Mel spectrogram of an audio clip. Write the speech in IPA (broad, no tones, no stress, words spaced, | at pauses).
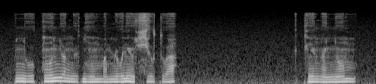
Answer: ɲu kũɲɵŋʉ ɡũmɐm ɳuɾʲõ çɨtʷa | kʲɐ̃ŋɐ̃ ɲõm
